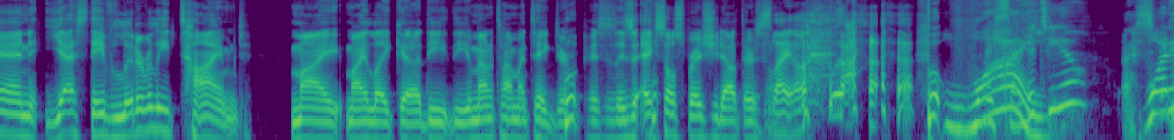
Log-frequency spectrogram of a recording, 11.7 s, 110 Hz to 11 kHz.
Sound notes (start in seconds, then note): 7.8 laughs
